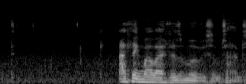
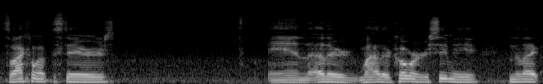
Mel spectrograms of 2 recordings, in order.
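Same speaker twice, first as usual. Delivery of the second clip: usual speaking voice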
